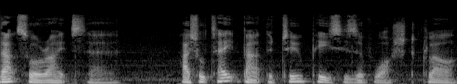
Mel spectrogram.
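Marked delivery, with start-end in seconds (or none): none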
